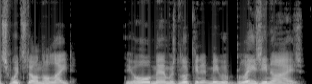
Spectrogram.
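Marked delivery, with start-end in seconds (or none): none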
